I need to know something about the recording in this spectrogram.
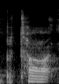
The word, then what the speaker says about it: Ptah: But it's actually Ptah, yeah, the opener, and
